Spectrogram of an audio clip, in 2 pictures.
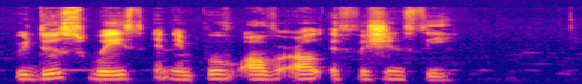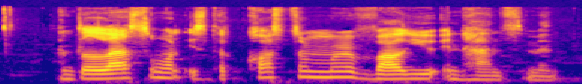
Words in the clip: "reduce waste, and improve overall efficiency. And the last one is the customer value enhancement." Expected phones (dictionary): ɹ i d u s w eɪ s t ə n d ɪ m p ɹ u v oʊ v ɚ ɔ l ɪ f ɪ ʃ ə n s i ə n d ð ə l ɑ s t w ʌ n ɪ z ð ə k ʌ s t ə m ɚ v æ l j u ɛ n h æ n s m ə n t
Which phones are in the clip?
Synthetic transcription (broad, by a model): ɹ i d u s w eɪ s ə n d ɪ m p ɹ u v oʊ v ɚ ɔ l ɪ f ɪ ʃ ə n s i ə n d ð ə l ɑ s t w ʌ n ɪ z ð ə k ʌ s t ə m ɚ v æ l j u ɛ n h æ n s m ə n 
